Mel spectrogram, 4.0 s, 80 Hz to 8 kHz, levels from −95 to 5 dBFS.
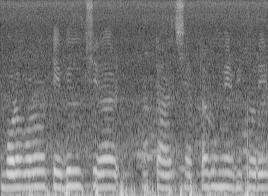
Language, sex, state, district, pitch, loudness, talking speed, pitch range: Bengali, female, West Bengal, Kolkata, 210 Hz, -18 LUFS, 165 wpm, 205-215 Hz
